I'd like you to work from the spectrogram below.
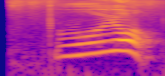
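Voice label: "bu4yong4", Mandarin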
